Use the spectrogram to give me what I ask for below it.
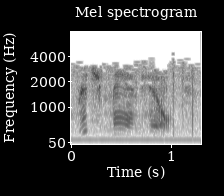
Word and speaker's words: Richmond Hill: It's not spelled Rich Man, but I pronounce it that way. Rich Man Hill.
